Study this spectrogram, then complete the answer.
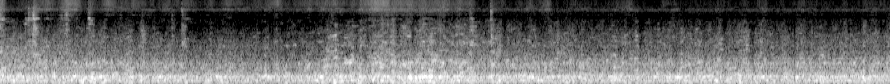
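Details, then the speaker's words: New three-burner forge: a steady burner roar broken by irregular spitting and popping bursts from the front burner; cause not yet clear. "You guys hear that? Something spitting and sputtering on that thing, and I don't know if I care for that too much."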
